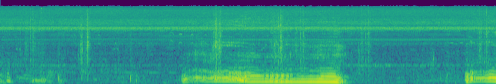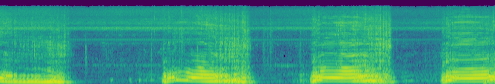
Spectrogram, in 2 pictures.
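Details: A male African lion roars in the wild: a series of deep, moaning roars, each lasting a couple of seconds with short pauses between.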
